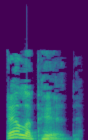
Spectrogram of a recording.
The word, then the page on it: elapid: British English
